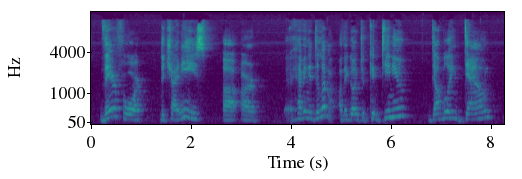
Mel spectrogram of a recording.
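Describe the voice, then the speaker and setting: A man with a Russian accent speaks at a fairly slow pace. His pitch is high and his intonation lively. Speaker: political analyst. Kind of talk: TV news interview.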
